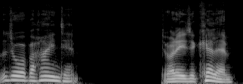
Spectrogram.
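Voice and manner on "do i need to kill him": a lower voice, asking lightly; light, offhand question in a lower voice; asked lightly. A narrator's reading. Greg asking Lucy lightly, in a lower voice. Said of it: "he asked lightly".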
